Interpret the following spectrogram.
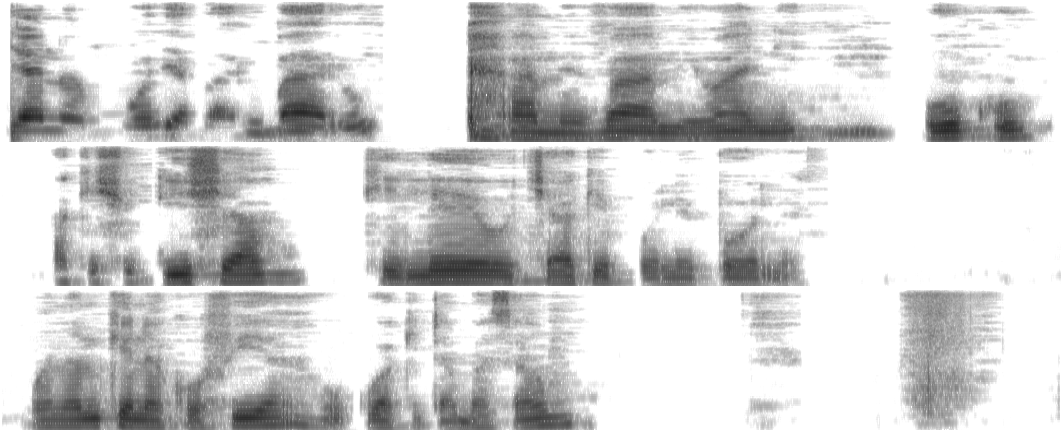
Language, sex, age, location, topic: Swahili, male, 25-35, Mombasa, government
